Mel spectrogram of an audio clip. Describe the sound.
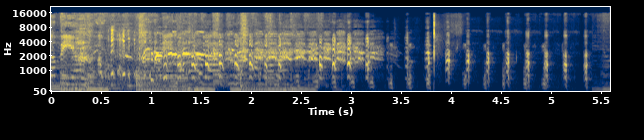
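A dense burst of music gives way to a quick, evenly spaced run of about a dozen sharp clucking sounds, likely a voice imitating a chicken, loud.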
